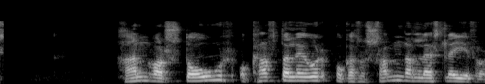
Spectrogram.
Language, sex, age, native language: Icelandic, male, 40-49, Icelandic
